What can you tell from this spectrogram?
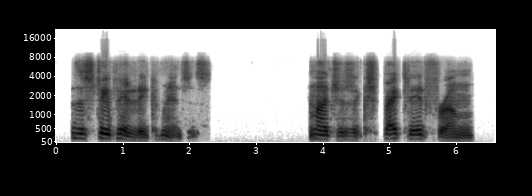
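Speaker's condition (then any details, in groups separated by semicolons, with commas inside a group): Facial paralysis after surgery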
